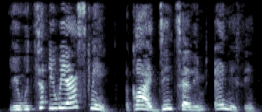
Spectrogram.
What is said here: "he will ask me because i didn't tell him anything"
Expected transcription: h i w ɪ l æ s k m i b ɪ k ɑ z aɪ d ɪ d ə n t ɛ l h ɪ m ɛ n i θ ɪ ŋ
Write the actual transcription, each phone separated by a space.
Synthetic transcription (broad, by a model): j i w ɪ w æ s k m i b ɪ k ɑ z aɪ d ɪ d n t ɛ l h ɪ m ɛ n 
